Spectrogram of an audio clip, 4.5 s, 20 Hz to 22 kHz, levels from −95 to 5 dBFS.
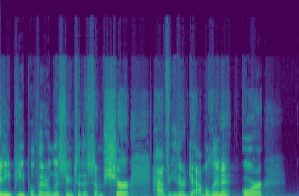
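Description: No technical faults can be heard in this recording.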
